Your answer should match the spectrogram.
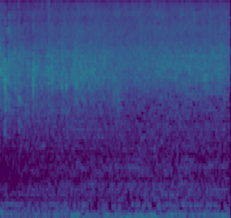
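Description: Steady, warm shower water pours continuously onto a soft towel covering a lying person's whole body, a hissing, even spray that holds without a break, quiet, with no voices.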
